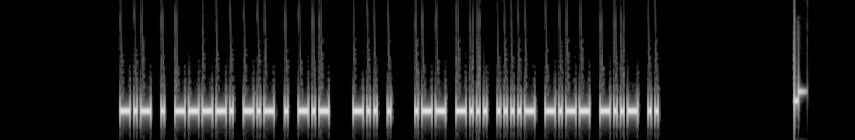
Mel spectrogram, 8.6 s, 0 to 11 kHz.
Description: Morse code, heard as a keyed tone, about 36 wpm, 700 Hz. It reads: KE9KEK DE WB4YXI
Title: USA Callsign DE Callsign - 6 Characters - 35wpm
